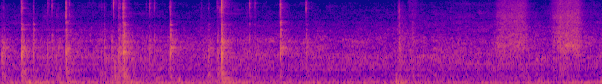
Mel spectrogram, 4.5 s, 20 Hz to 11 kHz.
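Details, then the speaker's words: Hampton Bay St. Vincent II 52" ceiling fan running on low, still runs fine but noisy: slightly irregular sharp ticks, two or three a second, from worn bearings; WD40 used, fan needs completely new bearings. "you can hear the bearings right in the videos well I can hear it yeah I used up the rest of my WD40 can there's really not much in it left and this fan needs completely new bearings in it"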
